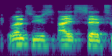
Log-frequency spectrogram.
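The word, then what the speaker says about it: isset: isct people call it some people pronounce it as is set why I pronounce that I set it sounds more reasonable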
